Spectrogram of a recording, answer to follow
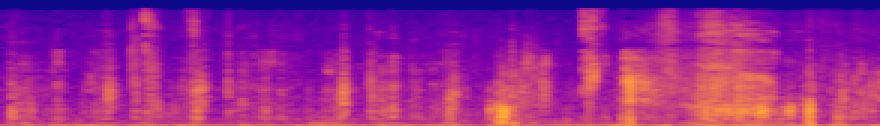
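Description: Close-miked eating: chewing and biting with a quick string of wet mouth clicks and crunches. About three seconds in there is a short burst of rustling.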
